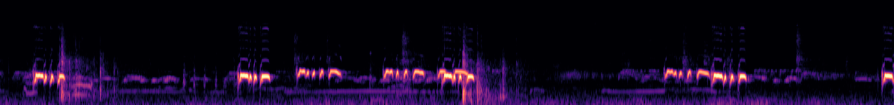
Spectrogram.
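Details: Frequently singing local zebra dove with a large 'kung' voice, used to tutor and excite quiet doves. Short stuttering coo phrases and rolling trills come in irregular bursts, with clicks and a low steady tone in the background.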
